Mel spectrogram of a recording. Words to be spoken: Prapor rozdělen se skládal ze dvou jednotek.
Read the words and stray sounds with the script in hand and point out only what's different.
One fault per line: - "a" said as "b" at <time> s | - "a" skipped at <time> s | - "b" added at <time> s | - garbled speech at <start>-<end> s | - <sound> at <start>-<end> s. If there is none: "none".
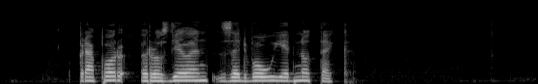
- "se skládal" skipped at 2.1 s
